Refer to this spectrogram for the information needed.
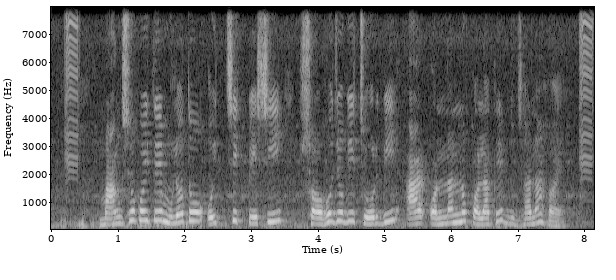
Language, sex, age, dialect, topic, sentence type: Bengali, female, 46-50, Western, agriculture, statement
